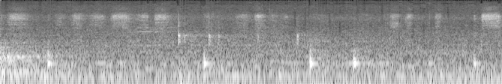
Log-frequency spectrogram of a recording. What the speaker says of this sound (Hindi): चलिए फ्रेंड्स, लिखते हैं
